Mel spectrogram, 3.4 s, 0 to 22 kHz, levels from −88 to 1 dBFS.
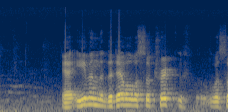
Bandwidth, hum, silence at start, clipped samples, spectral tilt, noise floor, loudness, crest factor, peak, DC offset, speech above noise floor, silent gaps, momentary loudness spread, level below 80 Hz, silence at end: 7.2 kHz; none; 0 s; under 0.1%; -9 dB/octave; -45 dBFS; -18 LUFS; 14 dB; -6 dBFS; under 0.1%; 27 dB; none; 15 LU; -46 dBFS; 0 s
